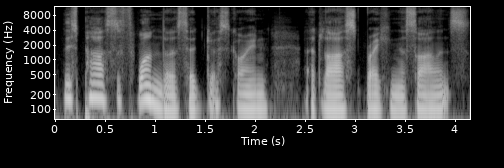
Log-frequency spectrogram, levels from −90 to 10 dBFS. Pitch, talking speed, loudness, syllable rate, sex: 110 Hz, 145 wpm, -20 LUFS, 4.7 syllables/s, male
